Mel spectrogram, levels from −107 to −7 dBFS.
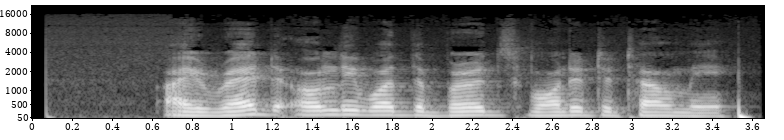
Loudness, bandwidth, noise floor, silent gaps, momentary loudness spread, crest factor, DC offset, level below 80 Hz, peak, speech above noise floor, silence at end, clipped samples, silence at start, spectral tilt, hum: -20 LUFS; 8.2 kHz; -56 dBFS; none; 5 LU; 16 dB; under 0.1%; -34 dBFS; -6 dBFS; 37 dB; 0.05 s; under 0.1%; 0.1 s; -9.5 dB/octave; none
